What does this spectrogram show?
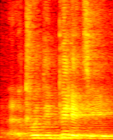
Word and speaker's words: credibility: stress it example like credibility credibility so L is AIX And I stress B here I stress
